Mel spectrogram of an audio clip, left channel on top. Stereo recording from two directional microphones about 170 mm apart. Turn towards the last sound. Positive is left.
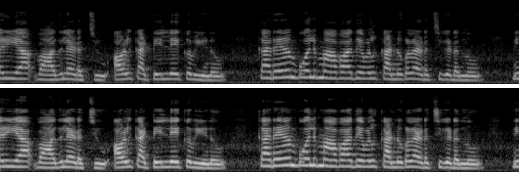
turn(degrees=-10)  # may be behind; listen again after turning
